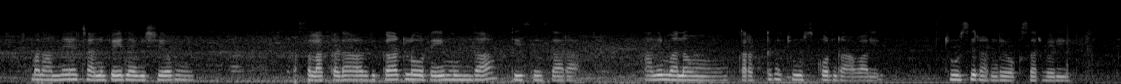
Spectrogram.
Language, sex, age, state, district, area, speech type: Telugu, female, 30-45, Telangana, Warangal, rural, spontaneous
